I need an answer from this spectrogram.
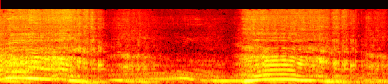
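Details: Lion roaring, with zoo lions mentioned: two long, deep, moaning roars that waver and bend in pitch, heavy and resonant, with a brief dip between them.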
